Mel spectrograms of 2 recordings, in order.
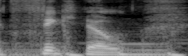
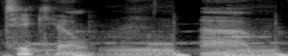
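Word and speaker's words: Tickhill: So anyone that has those tips or those pronunciations or anything, much like back in the day I kept saying Thick Hill instead of Tick Hill, please let me know.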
